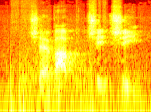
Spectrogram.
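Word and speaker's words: ćevapčići: you think what yeah this is how you spell it and this is i know a tongue breaker try to say chevap chichi and this is how they made served and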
